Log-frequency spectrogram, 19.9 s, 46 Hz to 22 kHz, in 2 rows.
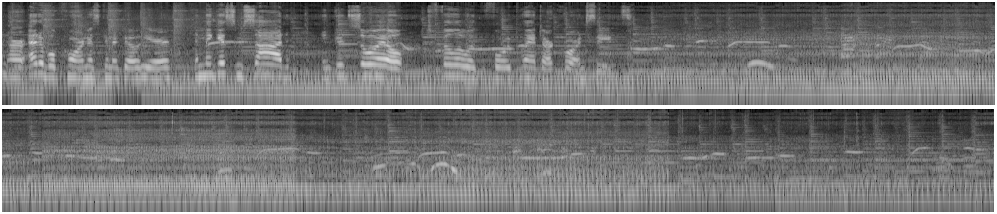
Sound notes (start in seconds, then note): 6.7 engine roaring; 6.7 light whistling music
